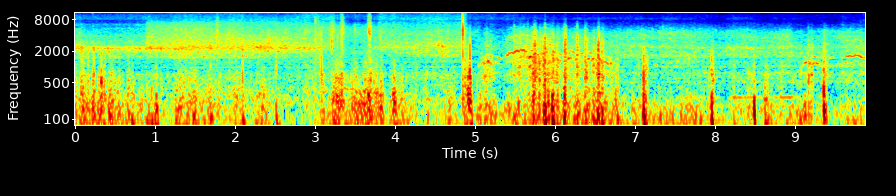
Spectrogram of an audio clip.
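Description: Wind gusts outdoors and buffets loudly.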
